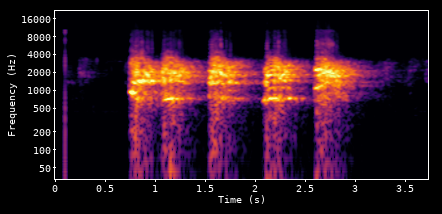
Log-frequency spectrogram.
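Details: Dog chasing a friend who runs from it, giving a run of five loud, high yelping barks in quick bursts after a faint opening click, with a thin whine trailing between them.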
